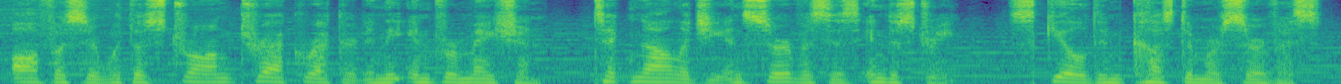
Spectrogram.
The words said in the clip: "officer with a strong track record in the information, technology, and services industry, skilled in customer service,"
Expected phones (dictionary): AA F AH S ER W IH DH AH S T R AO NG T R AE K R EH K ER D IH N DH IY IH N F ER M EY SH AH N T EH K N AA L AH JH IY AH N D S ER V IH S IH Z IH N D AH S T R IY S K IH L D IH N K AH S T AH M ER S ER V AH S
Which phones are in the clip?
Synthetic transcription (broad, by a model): AA F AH S ER W IH DH AH S T R AO NG T R AE K R EH K ER D IH N DH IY IH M F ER M EY SH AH N T EH K N AA L AH JH IY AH N S ER V IH S IH Z IH N D AH S T R IY S K IH L D IH N K AH S T AH M ER S ER V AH S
